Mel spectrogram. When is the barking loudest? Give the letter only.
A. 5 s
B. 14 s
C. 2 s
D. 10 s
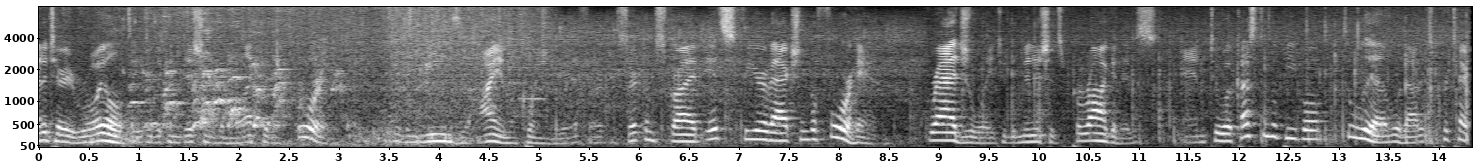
C.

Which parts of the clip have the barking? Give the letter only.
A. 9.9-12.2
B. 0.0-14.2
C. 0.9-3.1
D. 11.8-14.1
C.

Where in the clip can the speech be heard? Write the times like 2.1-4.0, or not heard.
0.0-14.2.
